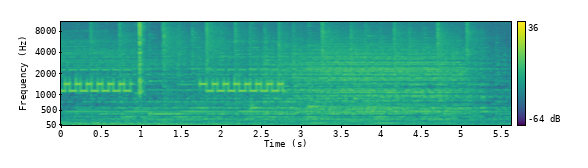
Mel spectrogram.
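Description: An electronic telephone ringtone trills in two short warbling bursts over steady background music and ticking, loud and close, signalling an incoming call late at night in a TV drama.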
